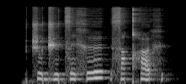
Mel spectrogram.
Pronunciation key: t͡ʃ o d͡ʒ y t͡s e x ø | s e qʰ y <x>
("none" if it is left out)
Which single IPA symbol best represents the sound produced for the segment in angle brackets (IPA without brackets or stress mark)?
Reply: x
